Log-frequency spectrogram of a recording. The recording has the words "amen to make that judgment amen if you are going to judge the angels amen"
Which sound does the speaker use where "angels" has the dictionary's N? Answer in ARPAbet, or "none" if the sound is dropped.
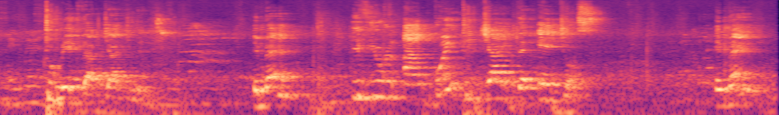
none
